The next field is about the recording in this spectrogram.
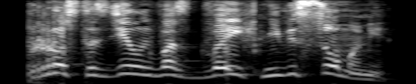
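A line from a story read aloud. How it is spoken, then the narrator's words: Shouted reply. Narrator (Russian): Заорала Реджи в ответ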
